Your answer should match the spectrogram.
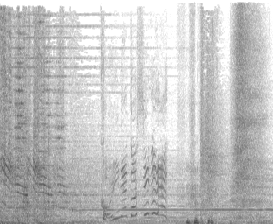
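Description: Anime fight-scene soundtrack: music with a steady held note, a sweeping slash effect at the start, and a brief line of high-pitched character dialogue midway.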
